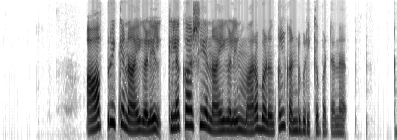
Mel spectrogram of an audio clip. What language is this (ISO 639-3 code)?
tam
